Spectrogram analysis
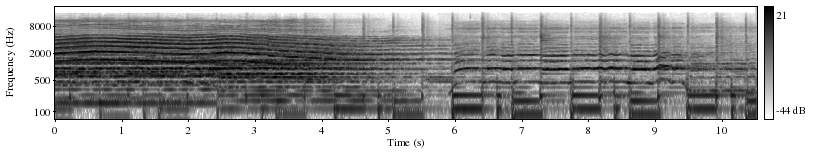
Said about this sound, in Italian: Mi ricordo che il nostro discorso fu interrotto da una sirena che correva lontano chissà dove. Io ebbi paura perché sempre, quando sento questo suono, penso a qualcosa di grave.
